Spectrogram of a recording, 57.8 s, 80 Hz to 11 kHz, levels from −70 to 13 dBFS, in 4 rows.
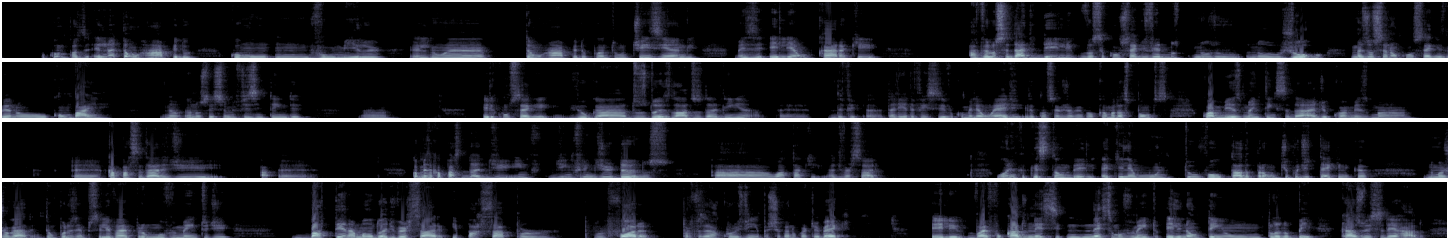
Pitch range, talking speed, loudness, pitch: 130-175 Hz, 170 wpm, -23 LUFS, 150 Hz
